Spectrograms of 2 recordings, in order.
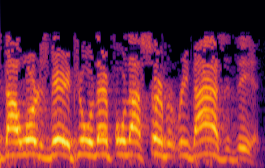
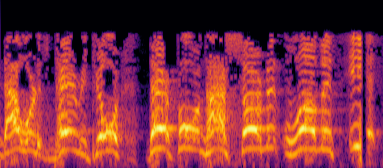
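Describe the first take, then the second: First: Said in the usual way. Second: Quoting scripture with rising fervour, ending in a shout; fervent quote. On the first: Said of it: "there's a lot of people says". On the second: Shown as a demonstration. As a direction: build it up, then cry out servant. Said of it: "No, he said, "Therefore thy servant loveth it".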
